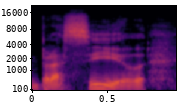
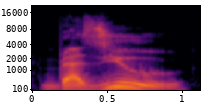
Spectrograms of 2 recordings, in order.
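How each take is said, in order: First: It is pronounced the Spanish way. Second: It is pronounced the Portuguese way. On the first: "don't say Brasil" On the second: "You say Brazil"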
